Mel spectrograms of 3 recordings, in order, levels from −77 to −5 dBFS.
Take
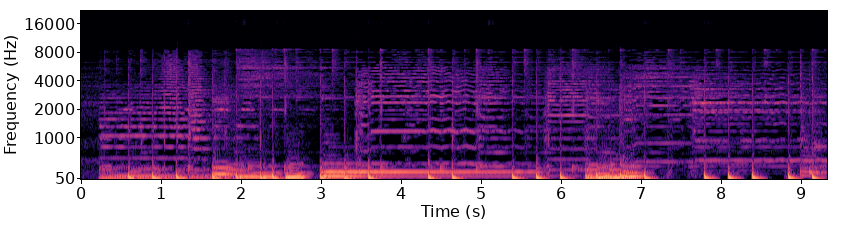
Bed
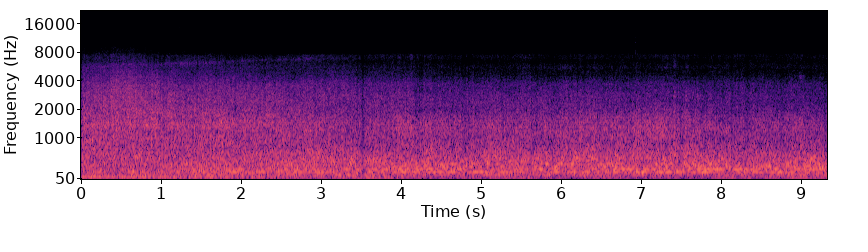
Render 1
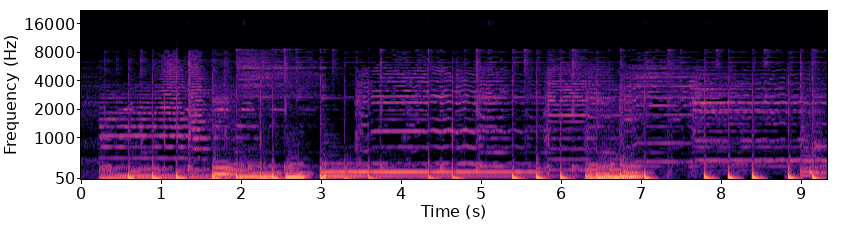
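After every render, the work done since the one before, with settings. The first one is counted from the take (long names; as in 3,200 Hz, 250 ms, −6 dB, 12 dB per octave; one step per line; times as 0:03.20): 0:03.06–0:04.69: downward compressor, threshold −26 dBFS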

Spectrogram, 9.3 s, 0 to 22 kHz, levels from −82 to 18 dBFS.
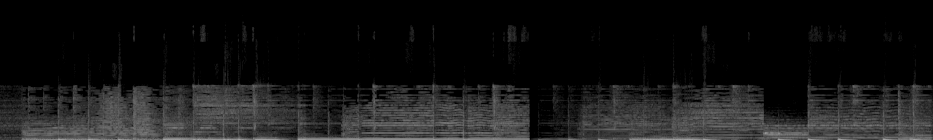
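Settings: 0:02.68–0:03.56: low-pass filter 5,000 Hz → 3,200 Hz 6 dB per octave
0:05.30–0:07.13: fade in
0:07.64–0:08.09: low-pass with resonance 1,100 Hz, resonance Q 13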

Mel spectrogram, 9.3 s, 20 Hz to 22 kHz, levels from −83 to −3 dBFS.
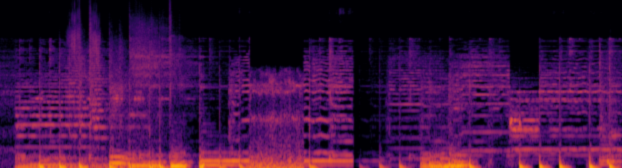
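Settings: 0:00.98–0:02.81: phase distortion by the signal itself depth 0.15 ms
0:03.74–0:04.56: linear-prediction vocoder at 8 kHz whisper
0:06.30–0:08.30: high-shelf EQ 6,700 Hz −9.5 dB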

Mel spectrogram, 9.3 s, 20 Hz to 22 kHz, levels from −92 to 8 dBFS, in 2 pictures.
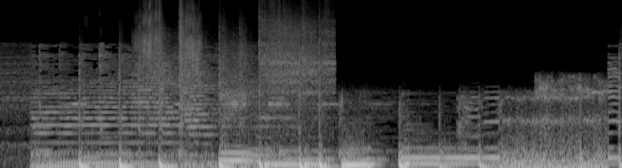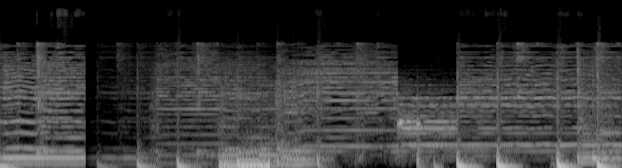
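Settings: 0:02.51–0:04.01: Butterworth low-pass 2,200 Hz 48 dB per octave
0:06.68–0:07.92: high-pass filter 200 Hz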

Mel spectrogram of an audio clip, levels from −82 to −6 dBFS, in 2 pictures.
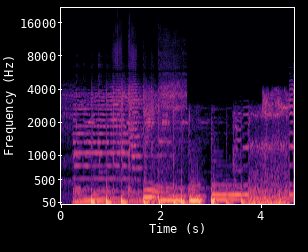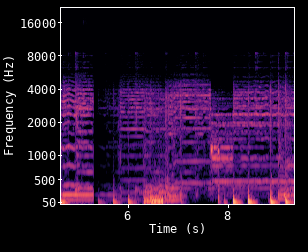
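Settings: high shelf with overshoot 4,400 Hz −7 dB, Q 3
notch filter 5,800 Hz, Q 13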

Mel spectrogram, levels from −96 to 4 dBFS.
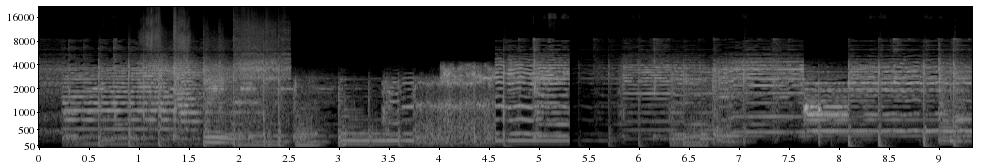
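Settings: high-pass filter 570 Hz 12 dB per octave
parametric band 1,100 Hz −2.5 dB 2.1 octaves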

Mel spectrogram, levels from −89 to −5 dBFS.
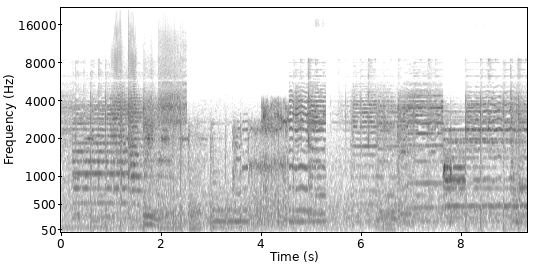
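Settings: mix in bed −28.5 dB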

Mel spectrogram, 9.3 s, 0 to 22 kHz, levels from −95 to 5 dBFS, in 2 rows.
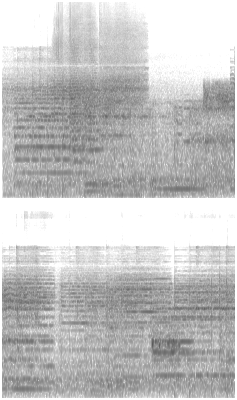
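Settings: reverb whose tail is shaped and stops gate 430 ms rising, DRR −0.5 dB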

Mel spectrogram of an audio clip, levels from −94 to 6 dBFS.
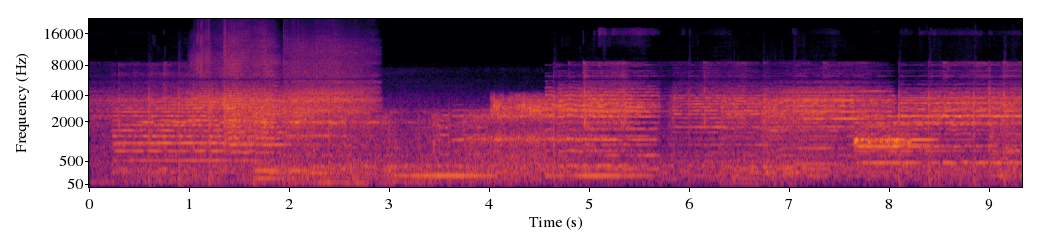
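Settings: level +11.5 dB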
